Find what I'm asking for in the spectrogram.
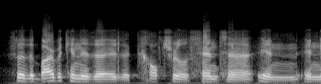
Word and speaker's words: Barbican: When I was in London earlier this month, you told me about the Barbican. I suppose I'm saying that right, where you live.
